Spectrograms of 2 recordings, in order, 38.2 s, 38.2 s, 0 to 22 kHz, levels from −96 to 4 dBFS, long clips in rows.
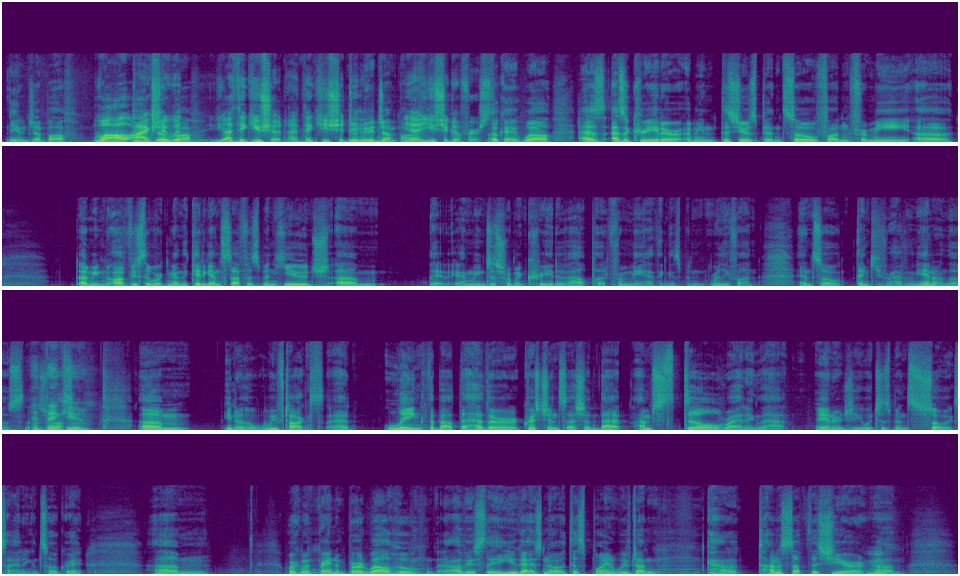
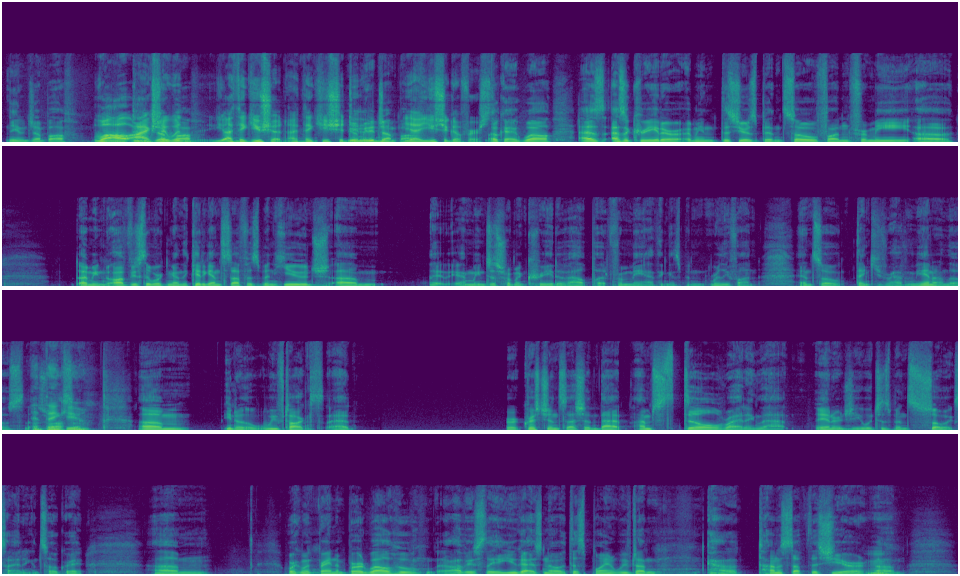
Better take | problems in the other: first | audio cutting out; at 23 s for 1.5 s

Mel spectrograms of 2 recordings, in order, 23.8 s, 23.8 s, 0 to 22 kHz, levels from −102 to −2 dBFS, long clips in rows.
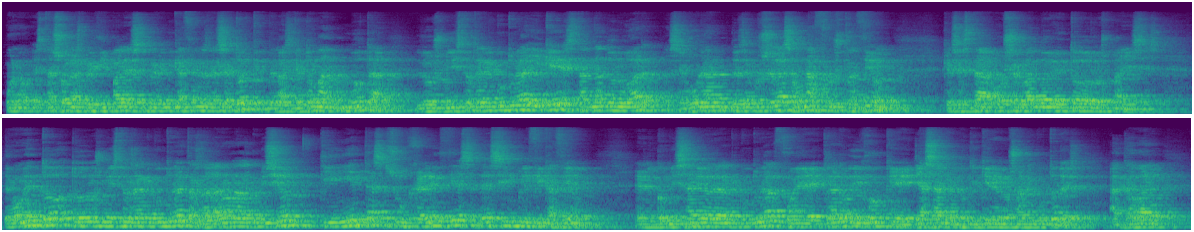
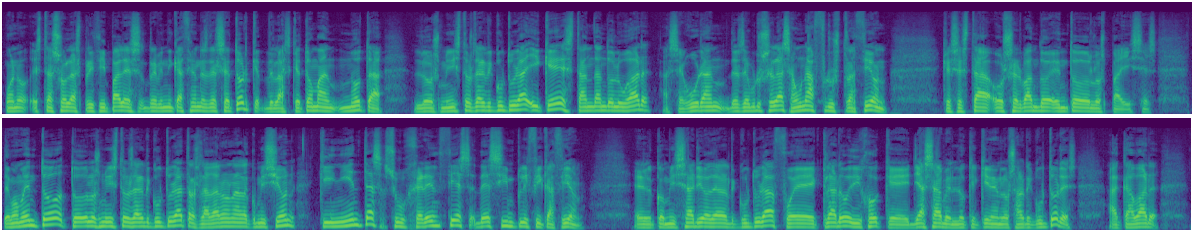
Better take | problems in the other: second | off-mic speech; far // room echo; noticeable; dies away in 1 s

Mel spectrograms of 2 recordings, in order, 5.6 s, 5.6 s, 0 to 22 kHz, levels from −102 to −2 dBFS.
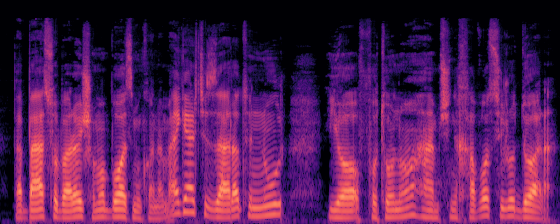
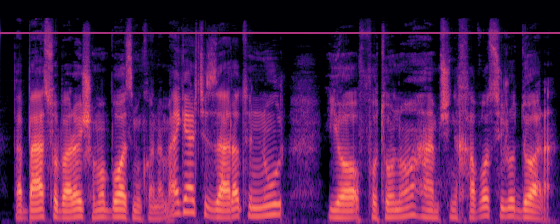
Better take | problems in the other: first | high-pitched whine; noticeable; throughout; 12 kHz, 15 dB below the speech

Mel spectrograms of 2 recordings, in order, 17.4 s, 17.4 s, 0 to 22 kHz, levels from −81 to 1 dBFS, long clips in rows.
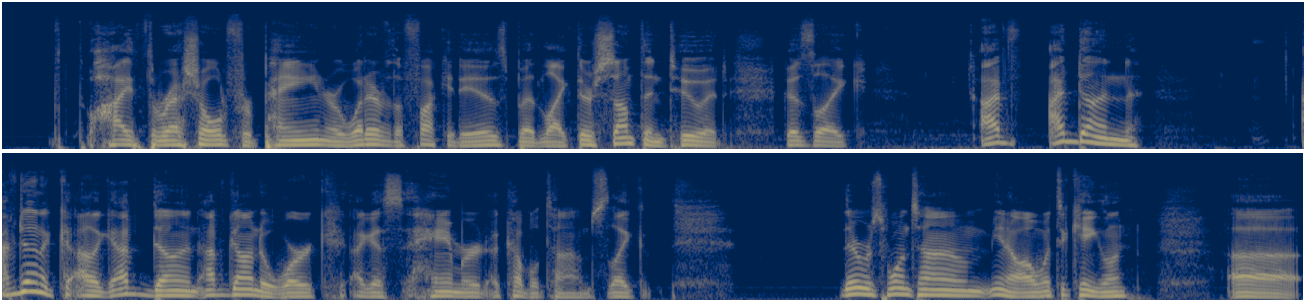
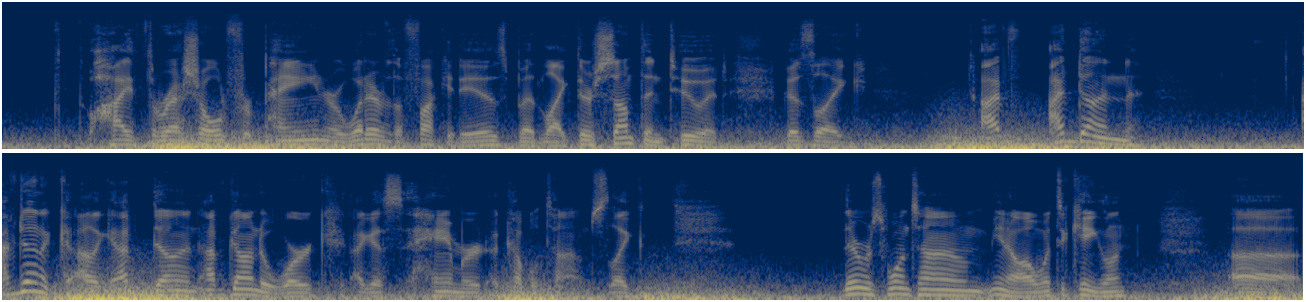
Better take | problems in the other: first | wind noise on the microphone; occasional gusts; 10 dB below the speech

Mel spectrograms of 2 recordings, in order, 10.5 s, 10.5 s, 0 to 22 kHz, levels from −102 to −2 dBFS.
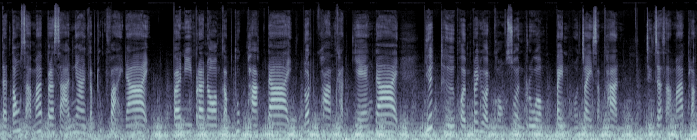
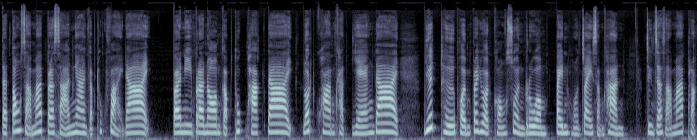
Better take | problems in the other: second | low rumble; loud; throughout; 7 dB below the speech

